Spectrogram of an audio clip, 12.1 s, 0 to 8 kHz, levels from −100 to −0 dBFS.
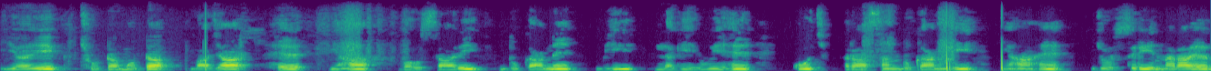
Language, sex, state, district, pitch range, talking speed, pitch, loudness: Hindi, male, Bihar, Saran, 115-145 Hz, 115 wpm, 125 Hz, -20 LUFS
